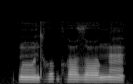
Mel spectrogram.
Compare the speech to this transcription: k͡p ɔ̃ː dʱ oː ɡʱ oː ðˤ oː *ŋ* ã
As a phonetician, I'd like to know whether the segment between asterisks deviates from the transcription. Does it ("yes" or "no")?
no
